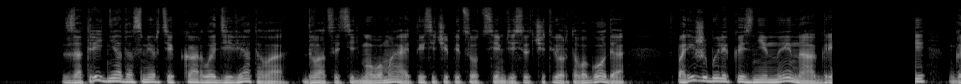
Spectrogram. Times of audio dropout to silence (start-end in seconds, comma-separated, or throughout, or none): 8.32-9.16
